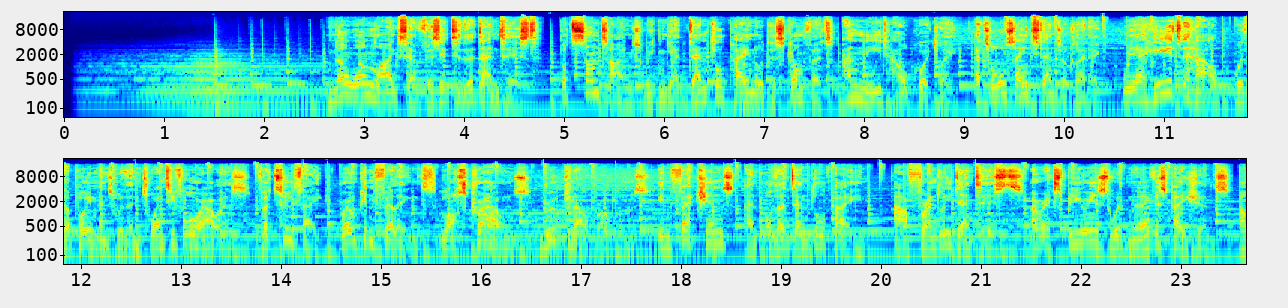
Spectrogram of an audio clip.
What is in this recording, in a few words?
Ad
